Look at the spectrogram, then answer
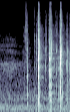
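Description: An oracle card deck being shuffled by hand, a few crisp riffling bursts close up and fairly loud after a quiet start, without any voices.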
